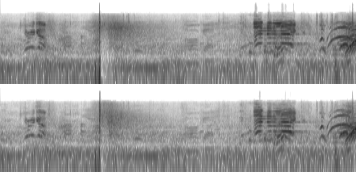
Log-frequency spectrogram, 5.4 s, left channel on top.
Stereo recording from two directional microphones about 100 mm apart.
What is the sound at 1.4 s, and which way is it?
Whip, 10° right (ahead or behind).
